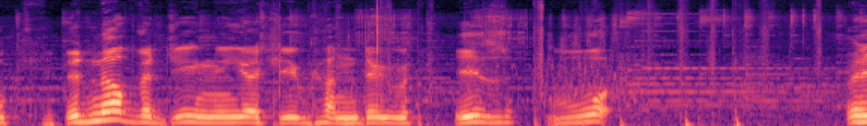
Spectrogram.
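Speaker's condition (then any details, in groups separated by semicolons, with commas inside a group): Ataxia; speech recently worse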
